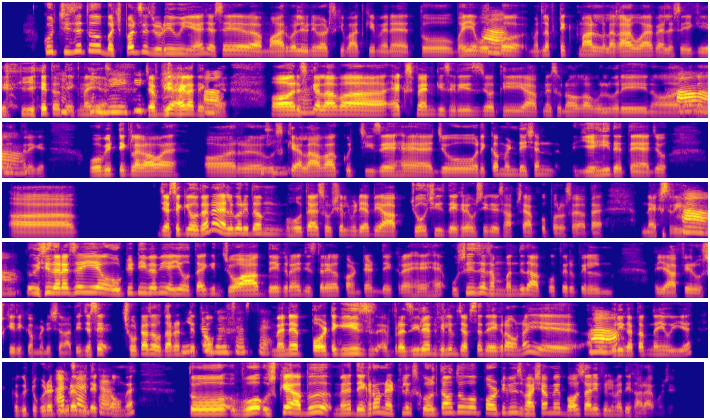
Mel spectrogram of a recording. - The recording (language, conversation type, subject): Hindi, podcast, ओटीटी पर आप क्या देखना पसंद करते हैं और उसे कैसे चुनते हैं?
- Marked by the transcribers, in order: tapping; in English: "टिक मार्क"; laughing while speaking: "कि ये तो देखना ही है"; chuckle; laughing while speaking: "जी"; in English: "टिक"; in English: "रिकमेंडेशन"; in English: "नेक्स्ट"; in English: "कंटेंट"; in English: "रिकमेंडेशन"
